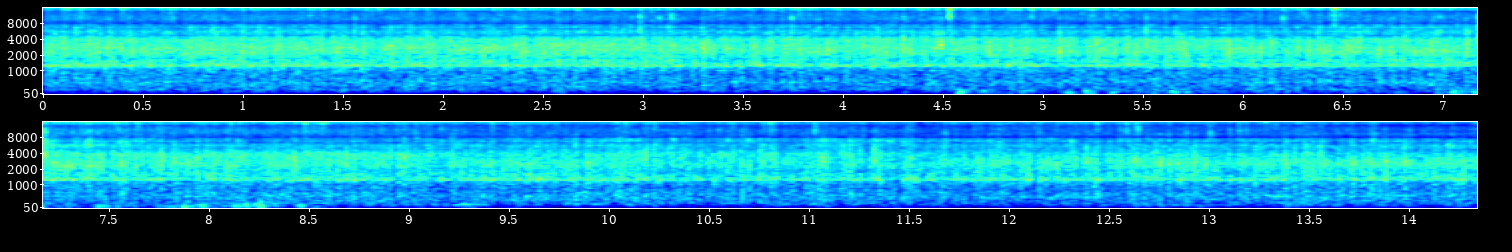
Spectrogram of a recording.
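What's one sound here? Heavy rain pours steadily, drumming on an umbrella close by.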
